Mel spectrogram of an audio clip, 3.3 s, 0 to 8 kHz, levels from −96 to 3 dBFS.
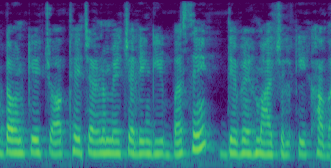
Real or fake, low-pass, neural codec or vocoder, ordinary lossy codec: fake; none; codec, 16 kHz, 16 kbps, FreqCodec, smaller model; none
